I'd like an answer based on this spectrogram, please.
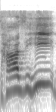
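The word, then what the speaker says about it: هٰذِهِ: Hadihi. Again, it is pronounced as hazihi, though there is no alif after ha.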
